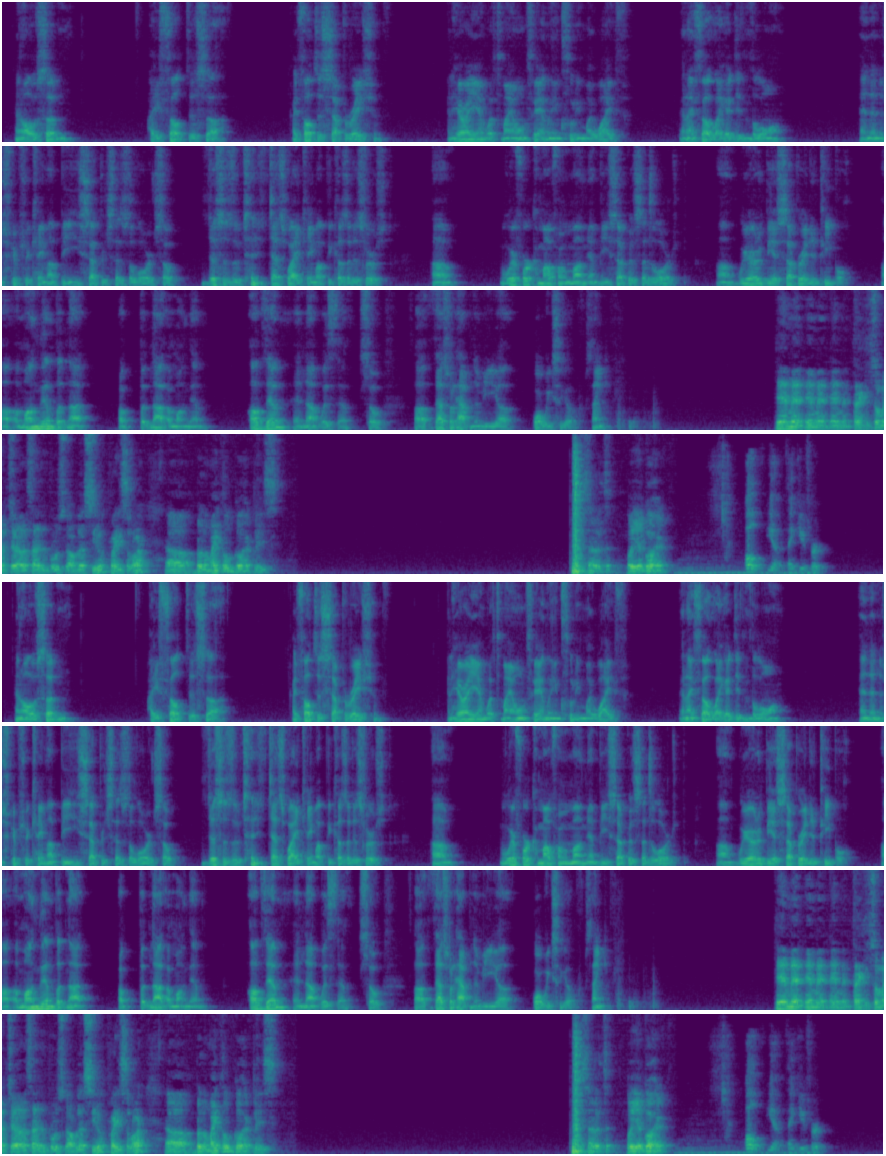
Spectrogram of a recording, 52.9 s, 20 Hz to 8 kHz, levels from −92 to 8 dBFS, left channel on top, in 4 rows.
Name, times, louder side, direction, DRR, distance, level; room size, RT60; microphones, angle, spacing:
voice 1, 0.2-1.0 2.2-3.3 4.4-5.7 6.7-9.2 10.2-11.7 12.9-15.8 16.2-19.0 19.7-20.0 20.7-23.3 23.9-25.9 26.4-27.7 28.2-29.5 30.2-32.1 32.6-34.1 34.4-35.6, right 2 dB, 45° right, 7 dB, 0.5 m, -30 dB
voice 2, 38.1-41.8 42.1-43.8 49.1-49.6, right 2 dB, 85° right, -1 dB, 0.6 m, -24 dB
voice 3, 48.2-48.5 48.9-49.2 49.9-51.9, left 2 dB, 15° left, 1 dB, 0.7 m, -31 dB
5.8 x 2.0 x 2.7 m, 0.38 s
head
